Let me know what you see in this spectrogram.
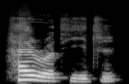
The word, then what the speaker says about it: heritage: 我们可以用谐音法来记忆这个单词 heritage，它的发音很像汉语的孩若替之。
